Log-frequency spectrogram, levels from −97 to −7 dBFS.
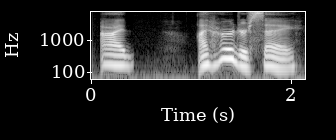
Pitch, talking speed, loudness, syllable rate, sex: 170 Hz, 110 wpm, -16 LUFS, 4.0 syllables/s, female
